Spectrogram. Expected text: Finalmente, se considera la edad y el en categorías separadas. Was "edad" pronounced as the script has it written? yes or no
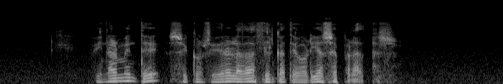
yes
